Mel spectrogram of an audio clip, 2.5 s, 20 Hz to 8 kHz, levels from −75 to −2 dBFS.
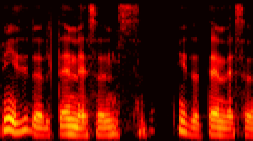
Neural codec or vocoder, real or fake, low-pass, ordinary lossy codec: vocoder, 22.05 kHz, 80 mel bands, Vocos; fake; 7.2 kHz; none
